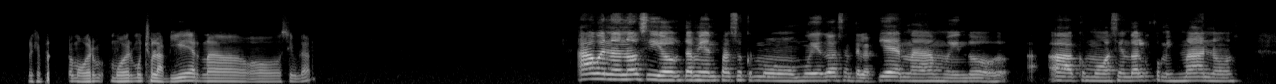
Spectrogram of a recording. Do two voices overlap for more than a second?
No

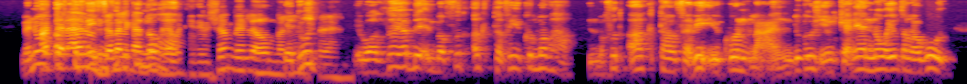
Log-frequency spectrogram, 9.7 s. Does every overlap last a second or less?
No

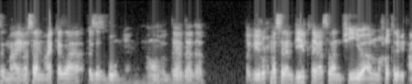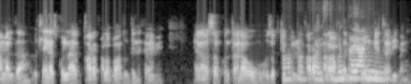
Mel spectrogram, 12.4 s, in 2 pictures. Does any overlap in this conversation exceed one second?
Yes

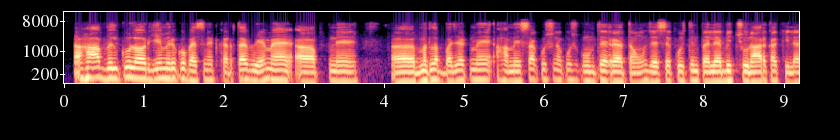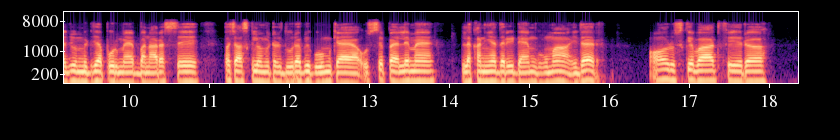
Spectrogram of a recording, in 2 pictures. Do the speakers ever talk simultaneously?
No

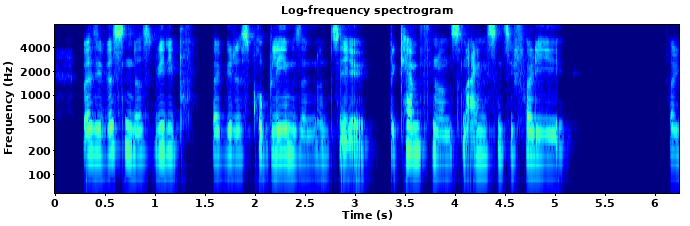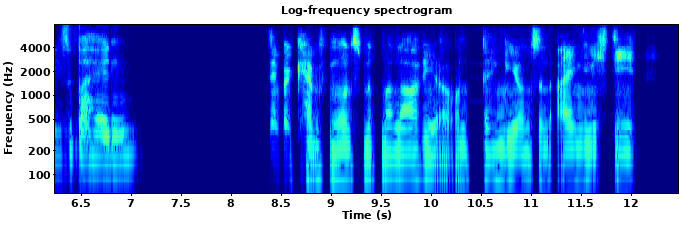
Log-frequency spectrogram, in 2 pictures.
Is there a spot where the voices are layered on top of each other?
No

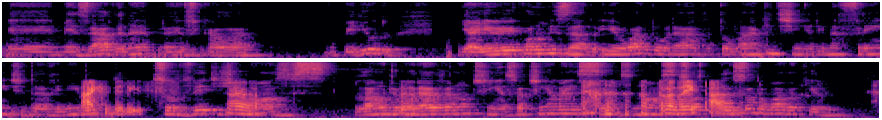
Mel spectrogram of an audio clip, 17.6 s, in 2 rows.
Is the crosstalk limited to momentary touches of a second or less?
No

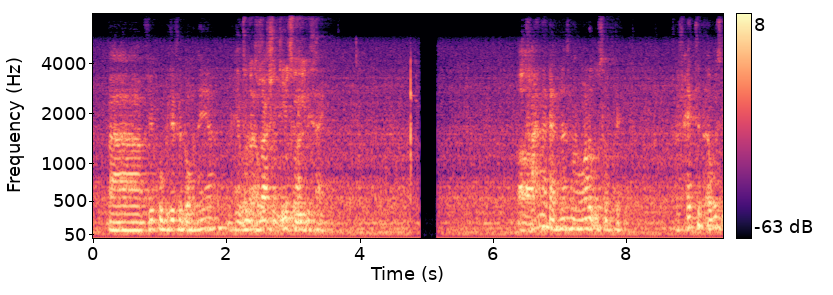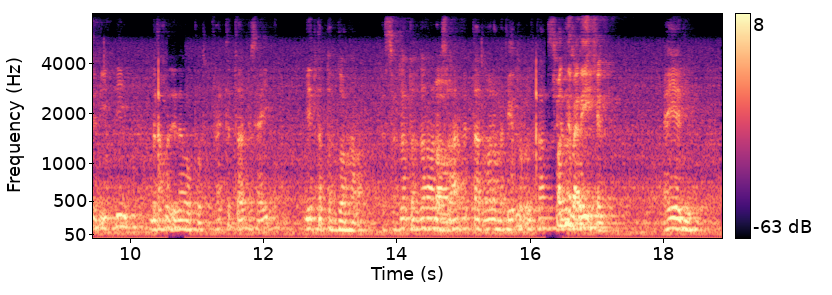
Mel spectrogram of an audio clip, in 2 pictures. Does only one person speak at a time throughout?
No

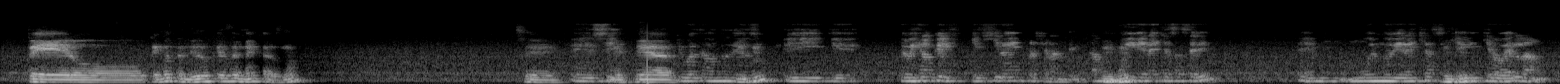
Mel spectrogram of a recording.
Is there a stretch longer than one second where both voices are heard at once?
No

